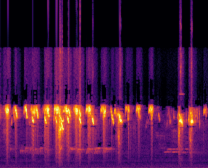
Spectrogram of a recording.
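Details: House finch nestlings, grown nearly as large as the parents, being fed at the nest: rapid, very high, thin squeaky begging chirps in a dense stream, some longer flat whistled notes, with wing flapping.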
